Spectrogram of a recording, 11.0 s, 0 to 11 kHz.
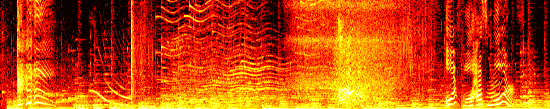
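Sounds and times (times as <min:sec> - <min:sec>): cartoon background music: 0:00.0 - 0:11.0
hissing water spray: 0:05.7 - 0:08.9.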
